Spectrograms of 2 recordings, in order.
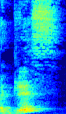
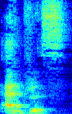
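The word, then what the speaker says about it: address: एड्रेस, इसके दो pronunciation भी होते हैं, एक होता है एड्रेस और एक होता है एड्रेस।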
